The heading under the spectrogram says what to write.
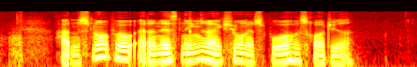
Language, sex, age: Danish, male, 21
